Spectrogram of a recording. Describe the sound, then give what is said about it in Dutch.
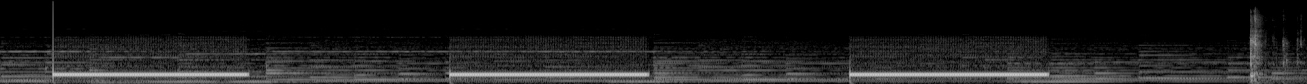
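Three long ringback tones sound on an outgoing phone call, each about two seconds long with roughly two-second gaps, clear and steady over faint background murmur. “We, kijken wel of hij opneemt.”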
